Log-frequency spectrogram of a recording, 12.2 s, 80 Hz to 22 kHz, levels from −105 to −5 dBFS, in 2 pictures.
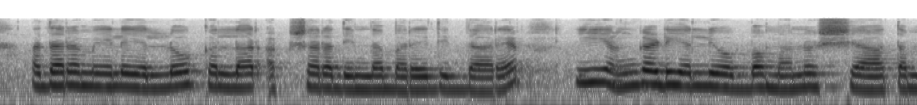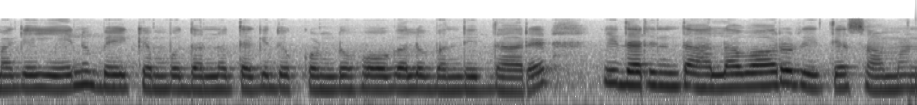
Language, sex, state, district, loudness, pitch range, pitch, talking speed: Kannada, female, Karnataka, Bijapur, -25 LUFS, 195-220 Hz, 205 Hz, 105 wpm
